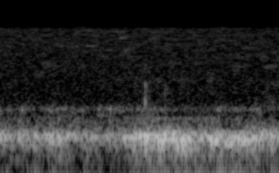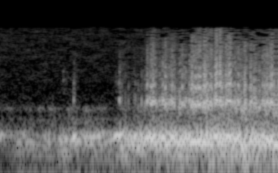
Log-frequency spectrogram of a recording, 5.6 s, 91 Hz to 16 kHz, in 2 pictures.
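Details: Common kingfisher chicks in the nest on 30 April 2014, as their eyes open and first feather sheaths drop, being fed: a steady low buzzing churr that swells, then a burst of louder rasping, crackling noise near the end.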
